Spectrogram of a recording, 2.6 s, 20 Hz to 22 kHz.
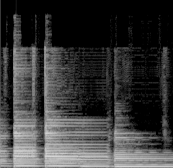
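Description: An electric guitar note is picked at the 7th fret and bent up to the pitch of the 9th fret, with three clear plucks where the bent pitch slides and rings out, close and clean.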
